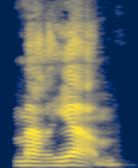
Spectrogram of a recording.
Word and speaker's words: Mariame: That is the way most people who are USians pronounce my name. Okay. Mariame. And so that's fine. That's now, fine. My family says Mariame. Because that's cooler. Mariame is like the kind of Frenchified, West Africanified version of what you just saw.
